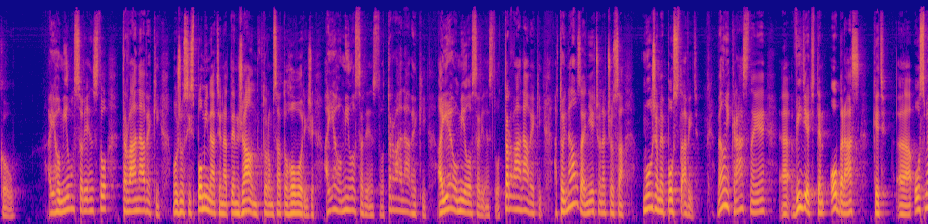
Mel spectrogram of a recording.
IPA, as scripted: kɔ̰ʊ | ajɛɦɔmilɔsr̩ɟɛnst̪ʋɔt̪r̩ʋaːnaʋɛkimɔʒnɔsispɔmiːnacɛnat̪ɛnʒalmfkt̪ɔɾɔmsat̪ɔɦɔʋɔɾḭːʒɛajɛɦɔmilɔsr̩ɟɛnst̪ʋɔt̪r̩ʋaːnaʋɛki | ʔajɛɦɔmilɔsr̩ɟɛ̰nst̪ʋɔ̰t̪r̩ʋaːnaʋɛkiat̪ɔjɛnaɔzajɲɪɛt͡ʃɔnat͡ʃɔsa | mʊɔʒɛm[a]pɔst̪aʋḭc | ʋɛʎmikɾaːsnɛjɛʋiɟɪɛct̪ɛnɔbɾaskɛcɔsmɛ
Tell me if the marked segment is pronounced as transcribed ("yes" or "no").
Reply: no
